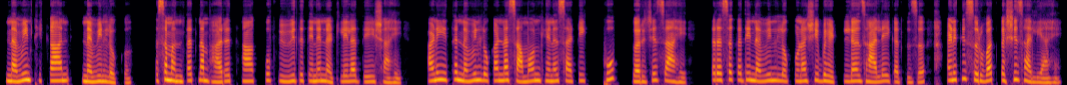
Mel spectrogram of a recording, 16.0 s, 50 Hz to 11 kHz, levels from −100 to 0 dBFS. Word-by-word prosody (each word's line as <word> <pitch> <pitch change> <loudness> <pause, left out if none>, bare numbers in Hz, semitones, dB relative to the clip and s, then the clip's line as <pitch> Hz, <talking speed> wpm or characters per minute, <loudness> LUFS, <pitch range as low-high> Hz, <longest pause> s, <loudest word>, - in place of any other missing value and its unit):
नवीन 225 +6 +6
ठिकाण, 230 +1 +2 0.3
नवीन 210 +1 +4
लोकं. 165 -2 -5 0.4
असं 275 +5 +7
म्हणतात 235 -1 +2
ना, 250 - +3
भारत 190 +3 -1 0.2
हा 215 0 +2
खूप 245 +3 -10
विविधतेने 220 +1 -1
नटलेला 210 0 0
देश 200 -1 -4
आहे. 170 -1 -4 0.4
आणि 255 +5 +4
इथं 265 0 +1
नवीन 235 +4 +2
लोकांना 235 +1 0
सामावून 215 +2 +2
घेण्यासाठी 225 0 -1 0.3
खूप 290 +4 +1 0.3
गरजेचं 205 +5 0
आहे. 190 -5 +1 0.4
तर 260 - -1
असं 275 +3 +2
कधी 255 +1 -1
नवीन 235 +1 +1
लोक 215 -3 -4
कुणाशी 220 +3 0
भेटणं 215 0 -1
झालंय 205 +2 0
का 195 - -1
तुझं? 180 0 -6 0.4
आणि 250 +2 +4
ती 310 - -1
सुरुवात 245 -5 +3
कशी 245 +4 +2
झाली 185 -7 -2
आहे? 165 0 -6
220 Hz, 145 wpm, -24 LUFS, 200-240 Hz, 0.4 s, असं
